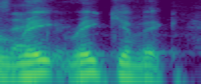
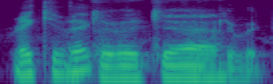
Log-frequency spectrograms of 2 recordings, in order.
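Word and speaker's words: Reykjavík: felt iceland atlanta atlanta meets iceland yeah or reykjavik i don't know how to pronounce that capital i think you said it right reykjavik but it's cool it's cool to explore the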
